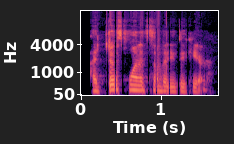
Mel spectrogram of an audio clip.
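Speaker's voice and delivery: ordinary talk, nothing marked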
